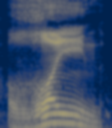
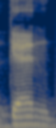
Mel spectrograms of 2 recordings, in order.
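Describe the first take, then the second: First: The letter is said heavy, with a full mouth. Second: The letter is said light, with a thin mouth. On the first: The speaker calls it right. "full mouth letters" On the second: The speaker calls it wrong. "We don't say gan"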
